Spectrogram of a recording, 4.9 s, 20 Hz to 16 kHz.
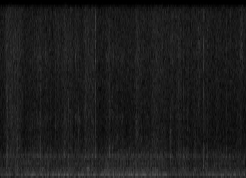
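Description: Suzuki Jimny JB64's 660 cc turbocharged three-cylinder engine running steadily as the vehicle creeps along a grassy forest track, with an even hum and a constant mid-pitched whine, heard from inside the cabin.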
